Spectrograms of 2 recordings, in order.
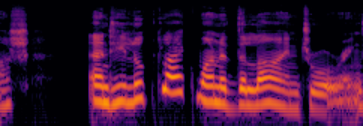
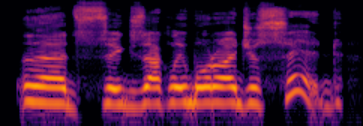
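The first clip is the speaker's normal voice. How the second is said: loud, baffled big man; blunt confusion; gruff puzzled man; 5 dB louder than usual. A narrator's reading. Dennis puzzled.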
